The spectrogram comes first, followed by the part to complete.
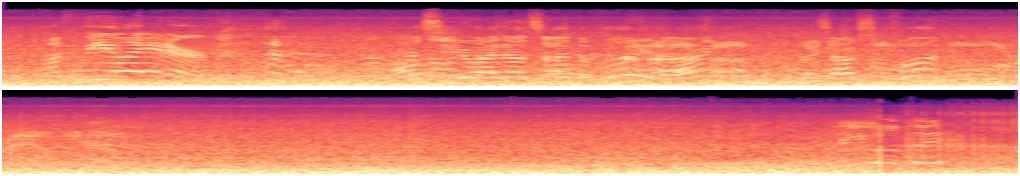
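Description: Loud, steady drone of a light aircraft's engine and propeller heard inside the cabin, with people's voices over it, mostly in the first half.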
